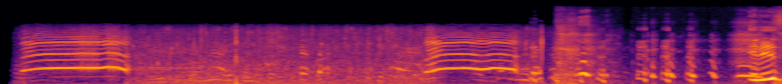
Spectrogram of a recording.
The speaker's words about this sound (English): But I think this is a Pyrenean goat. They have long hair, a mop head, and those curly twisted horns. And here's another video of a goat screaming.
